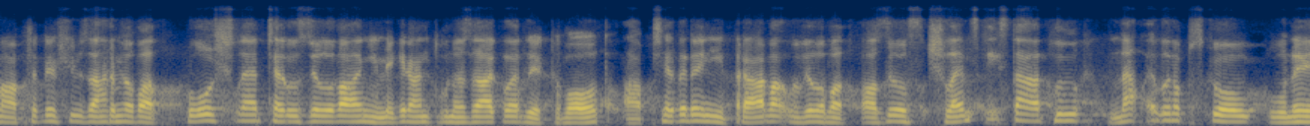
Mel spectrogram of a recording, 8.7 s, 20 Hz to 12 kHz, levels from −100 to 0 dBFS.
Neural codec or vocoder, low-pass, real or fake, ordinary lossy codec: codec, 16 kHz, 1 kbps, FreqCodec, larger model; 7.2 kHz; fake; Opus, 24 kbps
